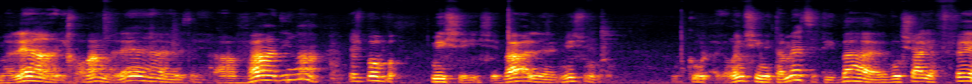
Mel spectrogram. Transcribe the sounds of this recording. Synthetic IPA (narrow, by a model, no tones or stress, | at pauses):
malealiχo̞̰ʁamaleazea̰vaːd̪iʁajeʃbo̞ | miʃiʃebalemiʃu | mikula̰jo̰ʁimʃeimit̪amet͡set̪ibaevuʃajafe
